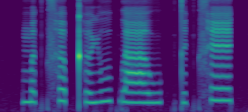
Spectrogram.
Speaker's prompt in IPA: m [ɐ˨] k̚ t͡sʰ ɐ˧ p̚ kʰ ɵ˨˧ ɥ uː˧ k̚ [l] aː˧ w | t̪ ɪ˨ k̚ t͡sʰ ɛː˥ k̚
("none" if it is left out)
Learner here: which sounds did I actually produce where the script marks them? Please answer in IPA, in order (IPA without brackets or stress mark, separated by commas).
ɐ˨˥, l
